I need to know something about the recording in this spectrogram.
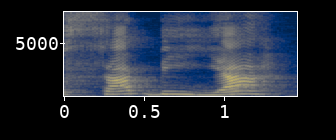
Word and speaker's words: sabiá: Agora, o sabiá, a última sílaba é a tônica.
